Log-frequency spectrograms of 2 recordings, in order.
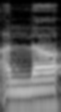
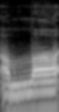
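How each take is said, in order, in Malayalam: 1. L ശബ്ദം ലഘുവും നേർത്തതുമാണ്. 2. L ശബ്ദം കനത്തതും നിറഞ്ഞതുമാണ്. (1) "തർക്കീക്കായിട്ടുമാണ് ഓതേണ്ടത്" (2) "തഫ്ഖീമായിട്ട് ഓതണം"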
